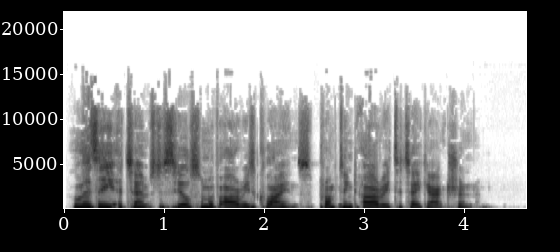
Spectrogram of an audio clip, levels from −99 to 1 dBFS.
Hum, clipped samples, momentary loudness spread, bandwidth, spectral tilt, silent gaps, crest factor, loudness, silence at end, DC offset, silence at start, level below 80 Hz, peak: none; under 0.1%; 8 LU; 13 kHz; -5 dB/octave; none; 12 dB; -13 LUFS; 0.4 s; under 0.1%; 0.1 s; -38 dBFS; -2 dBFS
